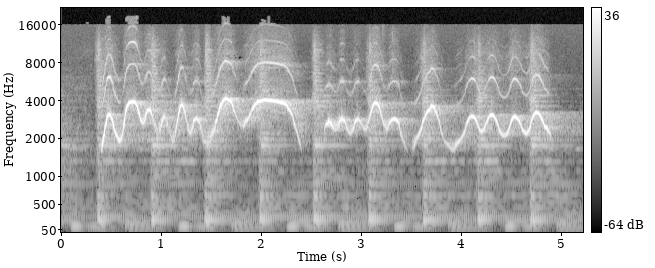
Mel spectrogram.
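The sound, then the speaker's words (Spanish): A discreet whistled call, given as a familiar signal: repeated melodic whistle phrases that swoop up and down in pitch, heard over a steady, low rhythmic background. “Te echaré un chiflito al que te tengo acostumbrada, muy discreto, así mi vida, óigalo.”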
